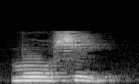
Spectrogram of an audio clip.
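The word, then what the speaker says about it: موشی (משה): این عزیر در عبری تلفظش ازراس، ازرا مثل خود موسی که عبری تلفظش چیست؟ موشی. خب به جا سین شین میگذاره.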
